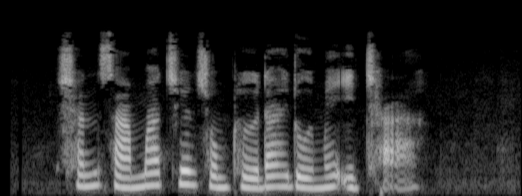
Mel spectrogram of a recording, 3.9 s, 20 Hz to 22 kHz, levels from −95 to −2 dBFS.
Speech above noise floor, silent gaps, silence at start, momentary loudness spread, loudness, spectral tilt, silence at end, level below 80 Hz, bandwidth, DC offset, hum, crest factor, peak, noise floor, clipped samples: 38 dB; none; 0.45 s; 7 LU; -28 LUFS; -4 dB/octave; 0.75 s; -70 dBFS; 11.5 kHz; under 0.1%; none; 18 dB; -10 dBFS; -65 dBFS; under 0.1%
